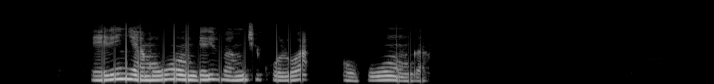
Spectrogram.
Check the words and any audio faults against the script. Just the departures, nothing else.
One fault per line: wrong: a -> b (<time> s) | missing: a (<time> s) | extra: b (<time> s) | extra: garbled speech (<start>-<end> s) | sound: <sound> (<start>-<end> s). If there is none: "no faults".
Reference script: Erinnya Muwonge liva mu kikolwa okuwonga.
no faults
